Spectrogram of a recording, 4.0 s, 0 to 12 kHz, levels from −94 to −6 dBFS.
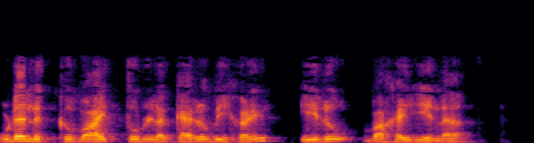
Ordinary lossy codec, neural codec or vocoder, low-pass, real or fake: AAC, 48 kbps; codec, 16 kHz, 4.8 kbps, FACodec; 7.2 kHz; fake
